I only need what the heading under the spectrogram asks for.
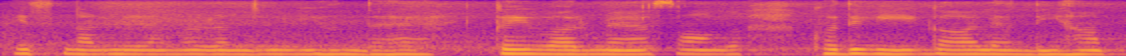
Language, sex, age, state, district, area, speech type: Punjabi, female, 18-30, Punjab, Bathinda, rural, spontaneous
